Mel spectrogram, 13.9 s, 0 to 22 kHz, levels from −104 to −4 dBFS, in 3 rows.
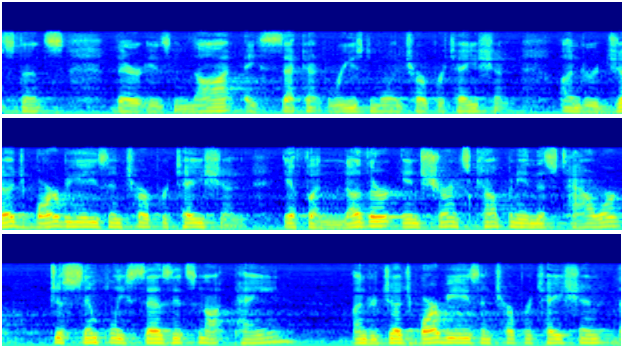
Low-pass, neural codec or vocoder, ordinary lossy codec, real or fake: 7.2 kHz; none; AAC, 48 kbps; real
